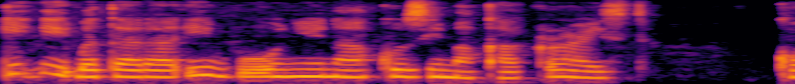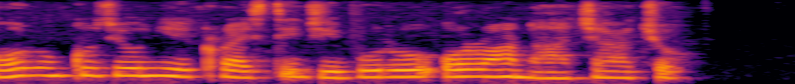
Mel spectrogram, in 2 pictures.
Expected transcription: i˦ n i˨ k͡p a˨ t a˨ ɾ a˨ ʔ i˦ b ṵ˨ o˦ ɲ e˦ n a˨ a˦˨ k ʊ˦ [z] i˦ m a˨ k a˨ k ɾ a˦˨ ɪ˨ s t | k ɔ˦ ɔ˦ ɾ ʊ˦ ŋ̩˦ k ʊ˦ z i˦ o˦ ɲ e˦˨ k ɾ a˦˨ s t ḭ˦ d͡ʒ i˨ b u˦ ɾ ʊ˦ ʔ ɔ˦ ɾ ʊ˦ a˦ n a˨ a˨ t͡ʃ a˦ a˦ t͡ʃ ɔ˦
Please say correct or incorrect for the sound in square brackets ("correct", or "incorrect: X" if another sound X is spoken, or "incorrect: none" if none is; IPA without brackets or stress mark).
correct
